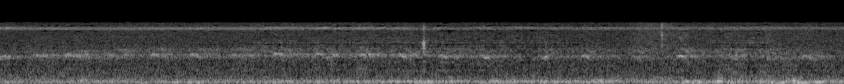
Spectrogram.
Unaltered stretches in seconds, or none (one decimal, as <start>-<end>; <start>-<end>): 0.0-2.5; 5.8-7.1; 7.7-8.4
